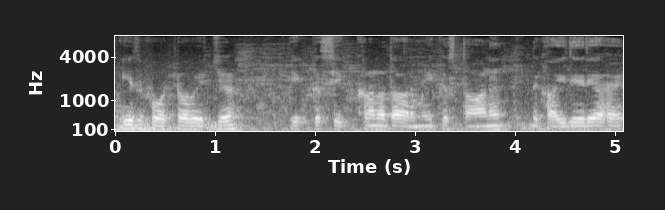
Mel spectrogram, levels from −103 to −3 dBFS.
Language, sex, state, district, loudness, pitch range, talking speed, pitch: Punjabi, male, Punjab, Fazilka, -17 LUFS, 110-120 Hz, 140 wpm, 115 Hz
